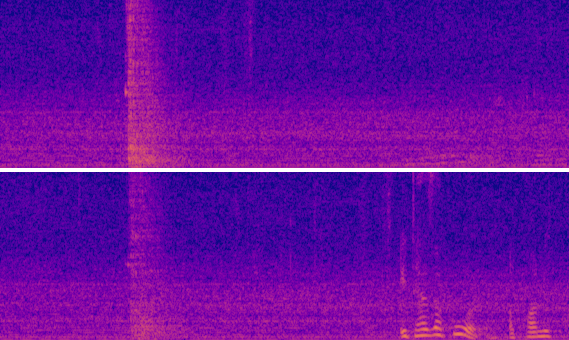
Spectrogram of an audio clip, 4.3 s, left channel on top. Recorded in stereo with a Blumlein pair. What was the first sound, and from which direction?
A gunshot, 40° left.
